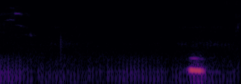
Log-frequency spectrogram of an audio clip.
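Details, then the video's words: Pet cat snuggled in an office, purring quietly as a continuous low, throbbing rumble, while a person speaks softly to it in a brief burst near the end. "kitty cat office snuggle purr continues"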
